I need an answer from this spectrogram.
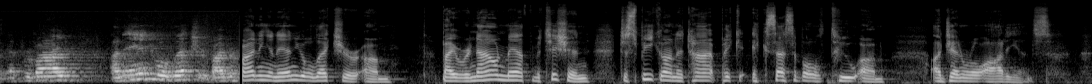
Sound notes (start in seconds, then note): none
